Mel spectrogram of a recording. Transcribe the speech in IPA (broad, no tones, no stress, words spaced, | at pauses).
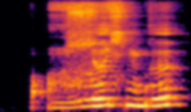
ʔɑ̤ɮɘçmbɘ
